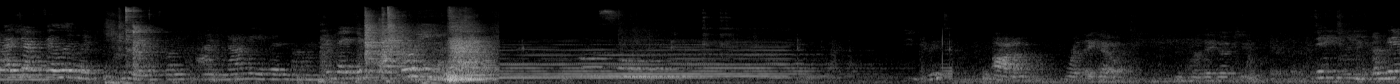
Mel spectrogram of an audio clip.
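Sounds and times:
held musical tone: 5.0 - 9.0
children chattering: 5.8 - 7.8.

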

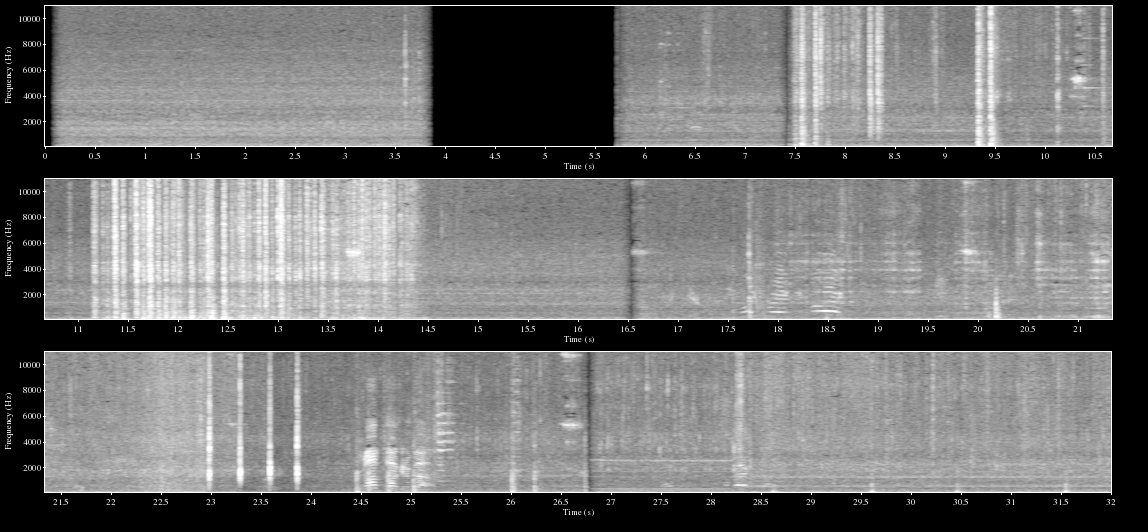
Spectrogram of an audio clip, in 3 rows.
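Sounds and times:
truck engine idling: 5.8 - 22.3, 22.9 - 32.0
clattering and knocking: 11.1 - 14.5.

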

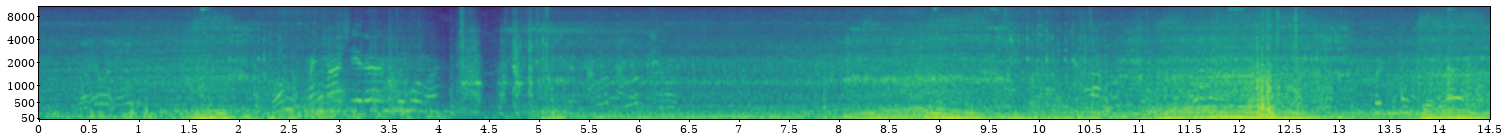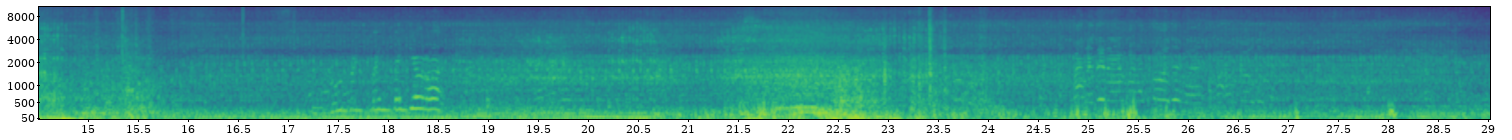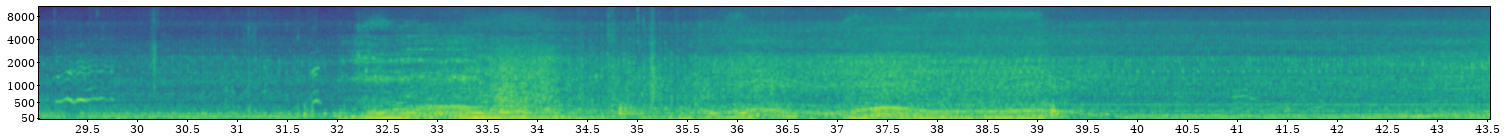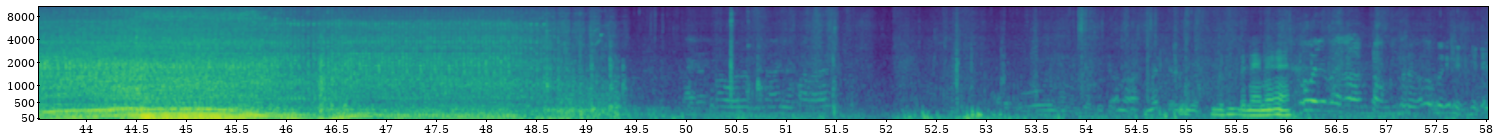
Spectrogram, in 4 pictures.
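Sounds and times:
truck engine revving: 0.0 - 49.6.

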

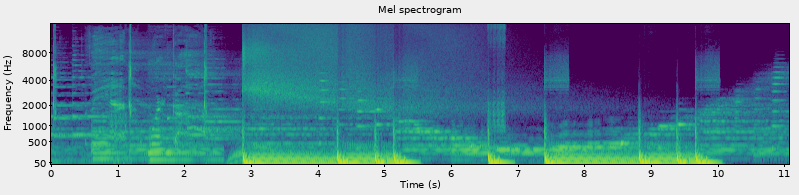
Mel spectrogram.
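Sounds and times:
sharp kick drum hits: 2.9 - 3.4, 4.3 - 5.6, 6.6 - 7.7, 8.8 - 10.1
heavy sustained bass: 2.9 - 5.6.

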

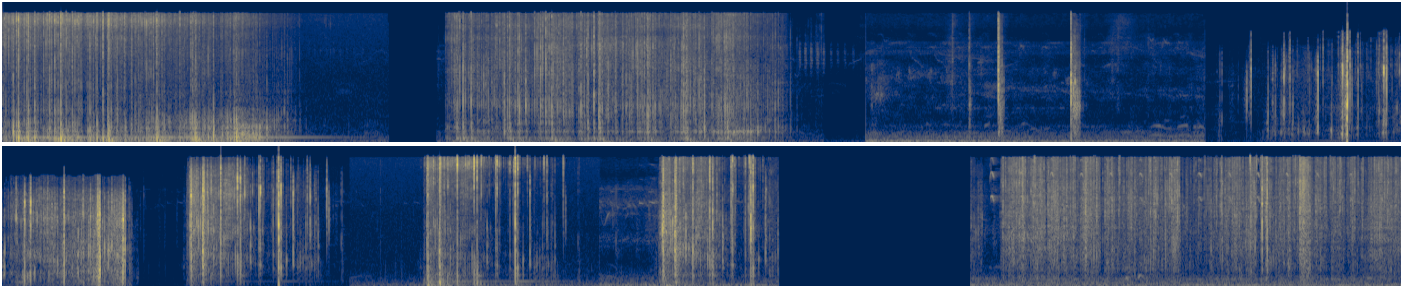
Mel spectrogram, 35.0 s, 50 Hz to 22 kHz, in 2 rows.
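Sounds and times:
eggs cracking and bursting: 0.0 - 3.7, 5.6 - 9.9, 15.6 - 21.8, 22.7 - 24.6, 25.7 - 27.2, 30.3 - 34.9
tyre crunching food on asphalt: 0.0 - 3.8, 5.5 - 10.1, 15.7 - 21.8, 22.7 - 24.7, 25.7 - 27.2, 29.6 - 34.9.

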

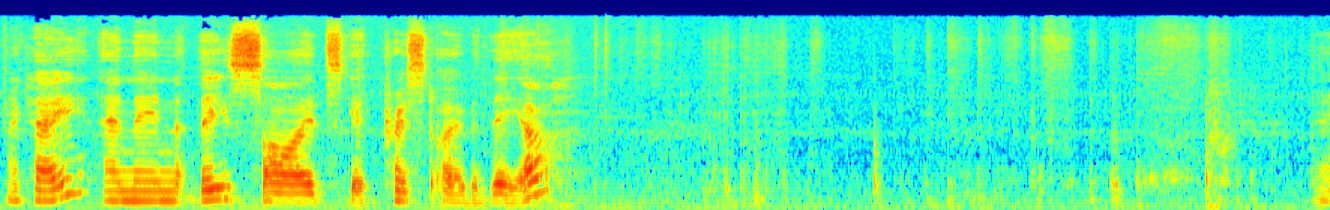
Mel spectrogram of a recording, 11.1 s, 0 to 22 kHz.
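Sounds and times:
paper rustling: 5.0 - 10.6.

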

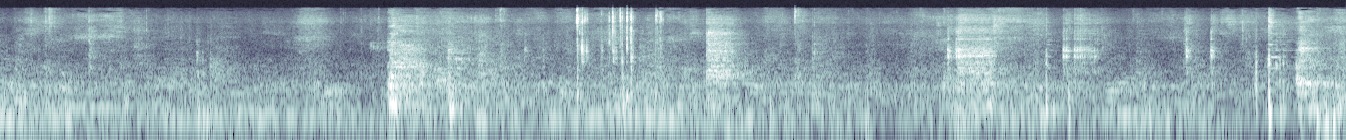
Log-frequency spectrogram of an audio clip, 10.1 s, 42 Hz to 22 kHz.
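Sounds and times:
person coughing: 2.9 - 3.5, 9.7 - 10.0.

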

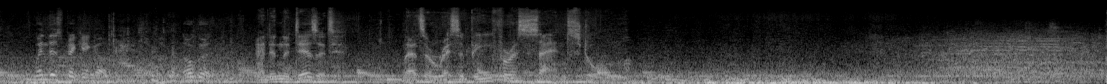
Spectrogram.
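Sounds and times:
wind buffeting microphone: 0.0 - 10.3.

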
